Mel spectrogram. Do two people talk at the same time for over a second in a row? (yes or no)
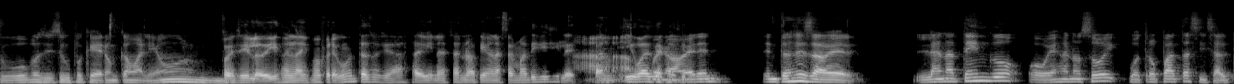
yes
